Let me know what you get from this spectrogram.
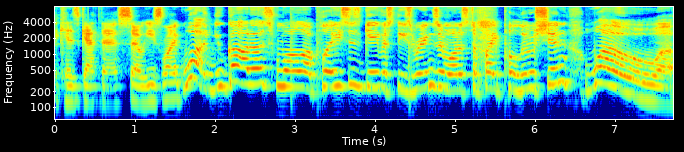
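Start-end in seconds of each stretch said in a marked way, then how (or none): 1.6-7.7 put-on heavy Brooklyn accent, stretched "whoa". Acting out Wheeler's reaction to the kids' mission, in Wheeler's Brooklyn accent. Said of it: "Wheeler with this stupid Brooklyn accent".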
